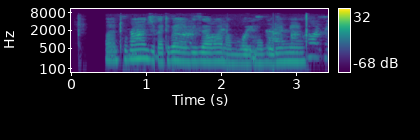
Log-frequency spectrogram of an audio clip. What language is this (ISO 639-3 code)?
lug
